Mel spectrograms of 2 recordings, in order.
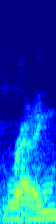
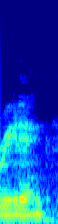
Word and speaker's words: Reading: and then uh is Ric uh I it's pronounced reading instead of reading uh Reading Rainbow yes and then Short Line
